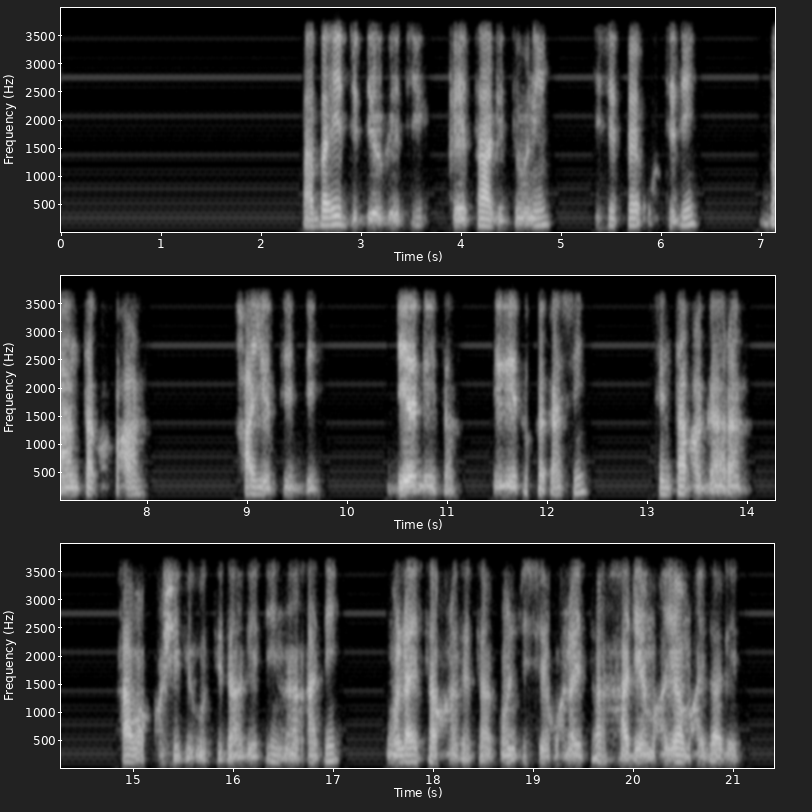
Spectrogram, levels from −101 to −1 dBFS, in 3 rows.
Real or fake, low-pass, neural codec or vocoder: fake; 3.6 kHz; vocoder, 22.05 kHz, 80 mel bands, HiFi-GAN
